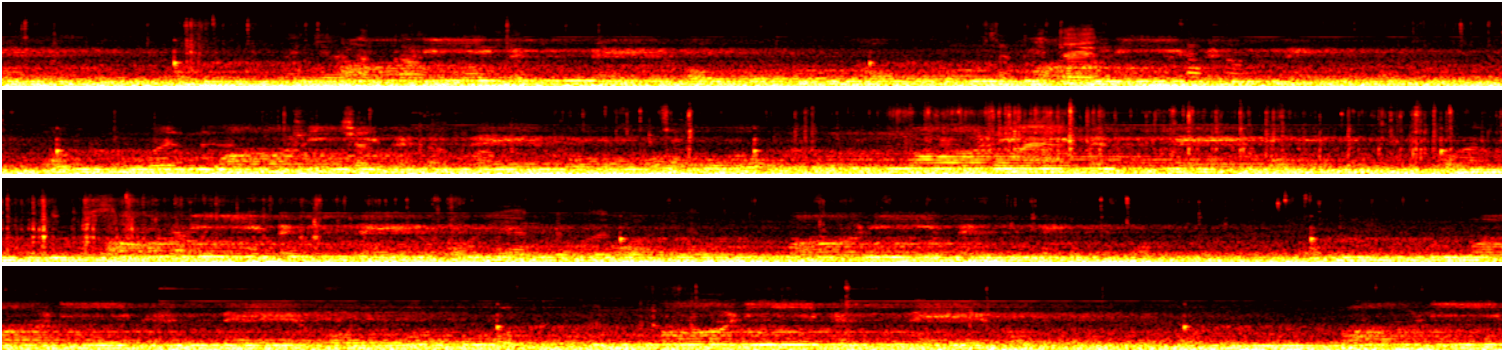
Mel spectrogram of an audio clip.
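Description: A person's voice with long held notes, coming and going every few seconds, over a steady low rumble of a car driving.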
